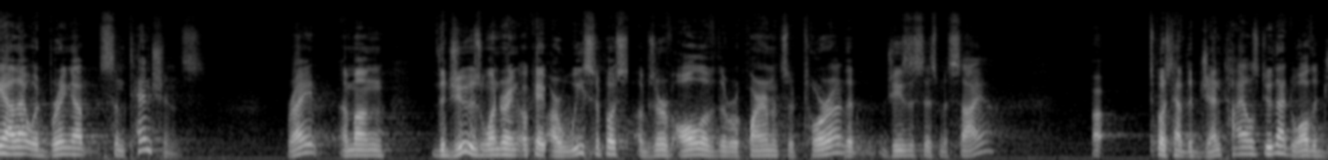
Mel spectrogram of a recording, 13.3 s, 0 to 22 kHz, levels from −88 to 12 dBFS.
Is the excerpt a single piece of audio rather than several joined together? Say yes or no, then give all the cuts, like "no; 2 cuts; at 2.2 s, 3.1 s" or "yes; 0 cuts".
no; 4 cuts; at 5.4 s, 6.3 s, 8.4 s, 11.5 s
